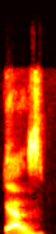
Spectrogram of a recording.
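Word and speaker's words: chasm: कर सकते हैं 157 अब इसको हम किस तरह से प्रोनाउंस करेंगे इसको बोलेंगे कजम कजम ठीक है ये एक नाउन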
